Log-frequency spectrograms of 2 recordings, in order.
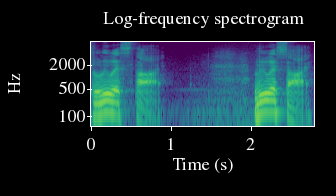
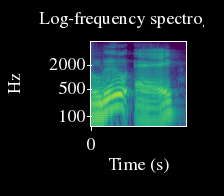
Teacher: whenever a short vowel is placed in front of the sigma, the sigma tends to drop off, and the remaining vowels actually combine.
